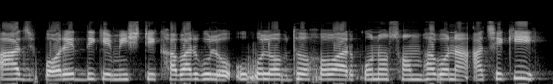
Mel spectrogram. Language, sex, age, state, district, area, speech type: Bengali, female, 45-60, West Bengal, Purba Medinipur, rural, read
